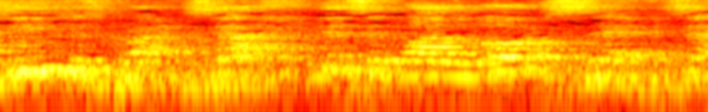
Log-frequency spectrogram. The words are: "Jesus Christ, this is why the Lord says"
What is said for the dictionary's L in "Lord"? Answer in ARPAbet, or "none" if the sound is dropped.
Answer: L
